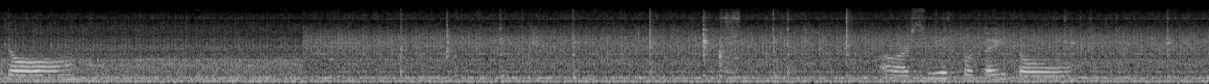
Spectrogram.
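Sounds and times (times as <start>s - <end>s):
low hum: 0.0s - 12.0s
food frying in oil: 3.0s - 12.0s.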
